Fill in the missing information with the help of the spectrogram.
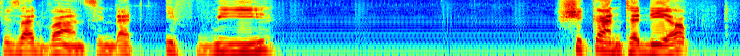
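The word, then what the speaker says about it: Cheikh Anta Diop: Diop is advancing that if we Shikanta Diop, his name is spelled Cheikh, Sheikh, Anta Anta Diop, Diop, Shikanta Diop.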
